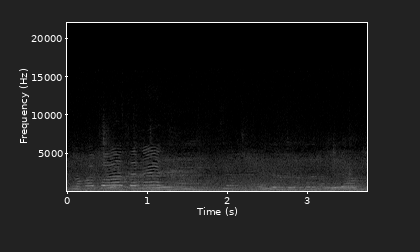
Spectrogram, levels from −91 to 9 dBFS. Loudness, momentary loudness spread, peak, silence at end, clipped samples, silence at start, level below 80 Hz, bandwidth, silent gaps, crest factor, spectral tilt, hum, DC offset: -48 LUFS; 9 LU; -32 dBFS; 0 s; under 0.1%; 0 s; -64 dBFS; 16 kHz; none; 16 dB; -5.5 dB/octave; none; under 0.1%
